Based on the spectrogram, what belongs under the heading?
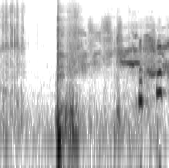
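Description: A loud, sudden crunch of someone biting into crisp, vinegary food, followed by a second or so of fainter crackling as the bite breaks apart, with no talking.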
